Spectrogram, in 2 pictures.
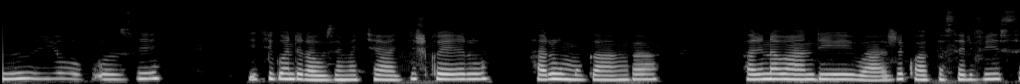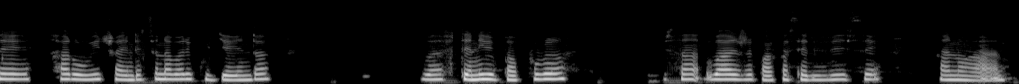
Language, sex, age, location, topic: Kinyarwanda, female, 25-35, Huye, health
